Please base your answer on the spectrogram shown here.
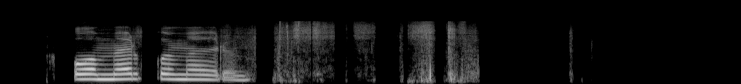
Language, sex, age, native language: Icelandic, female, 10, Icelandic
